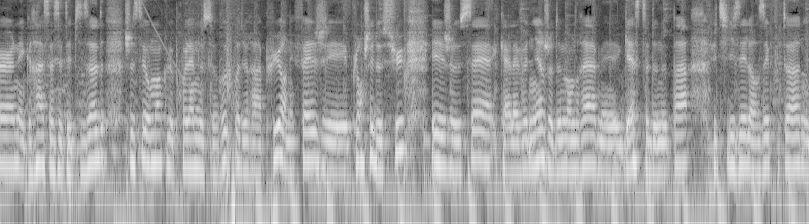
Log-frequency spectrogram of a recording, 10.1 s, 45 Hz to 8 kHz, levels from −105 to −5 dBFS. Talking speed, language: 225 wpm, French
